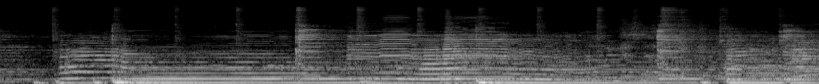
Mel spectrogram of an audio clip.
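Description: A live band with a horn section plays under a woman's sustained singing, over heavy bass and a steady drum beat of about two strokes a second. The music is played back through speakers and picked up by a phone's microphone.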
